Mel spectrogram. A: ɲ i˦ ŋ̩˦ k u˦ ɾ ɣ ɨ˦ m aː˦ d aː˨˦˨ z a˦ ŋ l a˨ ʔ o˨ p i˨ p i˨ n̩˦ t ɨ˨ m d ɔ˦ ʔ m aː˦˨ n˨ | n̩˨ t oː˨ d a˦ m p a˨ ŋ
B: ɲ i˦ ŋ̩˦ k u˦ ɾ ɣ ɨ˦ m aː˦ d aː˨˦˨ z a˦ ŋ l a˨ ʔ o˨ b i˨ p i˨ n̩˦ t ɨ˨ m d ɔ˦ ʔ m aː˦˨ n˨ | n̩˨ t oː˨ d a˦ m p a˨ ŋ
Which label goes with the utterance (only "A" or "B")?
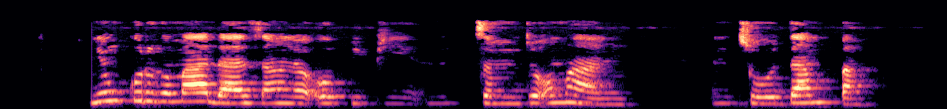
A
